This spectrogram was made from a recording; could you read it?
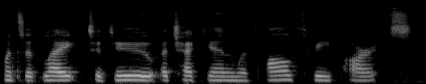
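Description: A woman meditation teacher leading a guided body scan in a gentle, unhurried way, pausing between short phrases. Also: medium pitch, completely flat delivery, rough recording.

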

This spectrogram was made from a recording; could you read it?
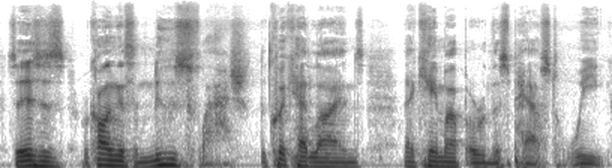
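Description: A man's voice: low voice, moderate pace, husky. A man hosting a podcast, chatting casually through headlines and prompting his co-hosts. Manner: conversational, prompts co-hosts with questions. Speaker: podcast host. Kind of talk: casual chat, reading headlines.

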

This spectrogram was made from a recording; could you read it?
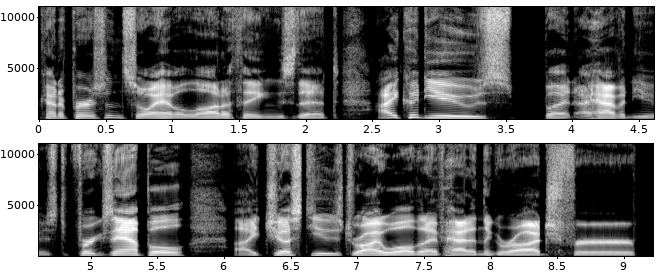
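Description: A man's voice: mid-range voice, moderate pace, clean tone, no echo, clean studio sound. A Canadian man hosting a podcast, talking in a casual, rambling, self-deprecating way. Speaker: podcast host. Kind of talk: casual rambling solo chat. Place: small recording booth.

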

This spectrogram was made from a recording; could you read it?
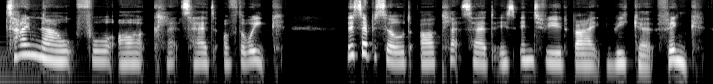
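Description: A woman's voice: mid-range voice, a little slow, no echo, faint music behind. A woman hosting a podcast, reading a scripted introduction to a segment. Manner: announcing, read from script. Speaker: podcast host. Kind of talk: scripted narration.

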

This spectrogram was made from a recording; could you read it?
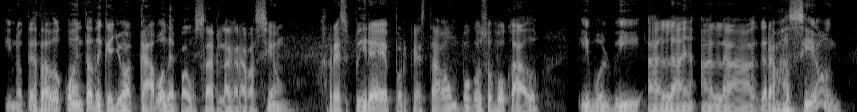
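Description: A man's voice: mid-range voice, moderate pace, a little mellow. Dominican man coaching podcasters. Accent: Dominican Spanish. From Dominican Republic. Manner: coaching, addresses the listener directly with frequent "¿ya?". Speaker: podcast host. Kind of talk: instructional podcast monologue. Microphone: podcast recording app.

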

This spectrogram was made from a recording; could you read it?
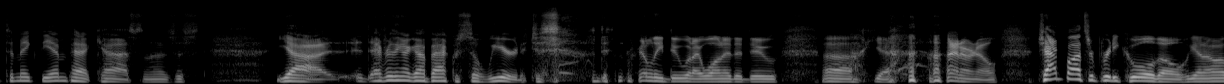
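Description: A man's voice: mid-range voice, a bit bright, dry recording, clean studio sound. A man hosting a podcast in a casual, rambling solo chat, chuckling through his asides. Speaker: podcast host.

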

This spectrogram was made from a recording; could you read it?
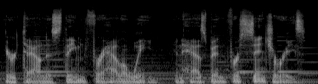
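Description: Bottomless, gravelly, stern old inspector creature. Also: male voice, fairly even intonation, a little fast, loud music behind the voice, heavily acted. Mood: stern, formal. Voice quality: very deep, gravelly. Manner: formal, clipped, bureaucratic. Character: stern, officious old eyeball inspector from an afterlife council. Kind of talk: audio comedy drama acting.

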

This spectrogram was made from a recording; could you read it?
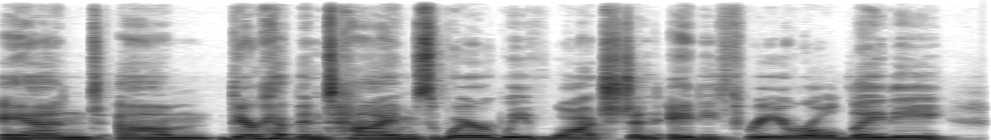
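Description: A woman's voice: on the low side, level tone, slow pace, clean tone. A woman in her forties, a guest from events ministry, telling heartfelt stories in a casual podcast chat with frequent restarts.

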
